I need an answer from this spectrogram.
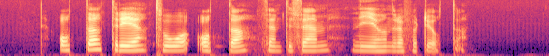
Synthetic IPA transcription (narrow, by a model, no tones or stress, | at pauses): ɔt̪ːat̪ʰɾeːt̪ʰvoːʔɔt̪ːafɛmt̪ɪfɛm | niːʊhɵnd̪ɾafœʈːɪɔ̰t̪ːa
